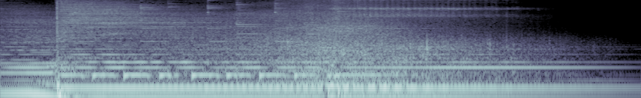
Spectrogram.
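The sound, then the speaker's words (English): A steady wash of ocean surf at Mooloolaba beach on the Sunshine Coast on a beautiful morning fills the scene after an abrupt start, with a low droning hum running underneath before everything gradually fades away. “We're here at Mooloolaba. I'm with the Mooloolaba Beach Bums. Beautiful morning.”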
